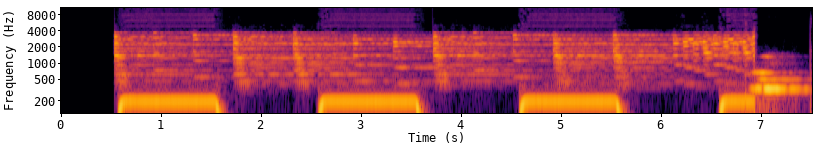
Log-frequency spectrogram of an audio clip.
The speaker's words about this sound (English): All right, it's time to answer the phone. Here we go.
